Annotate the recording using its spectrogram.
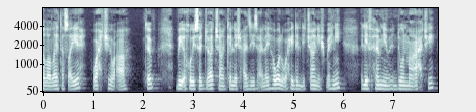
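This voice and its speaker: A man with an Iraqi Arabic accent telling a dramatic story in first person, emotional and full of quoted dialogue. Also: medium pitch.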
